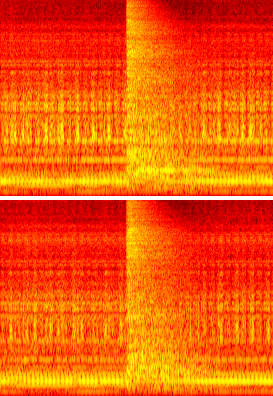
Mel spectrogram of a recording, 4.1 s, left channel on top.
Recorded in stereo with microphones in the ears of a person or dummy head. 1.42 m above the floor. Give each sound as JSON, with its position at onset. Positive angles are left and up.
{"t": 1.9, "sound": "a door slam", "side_deg": -5, "distance_m": 3.5}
